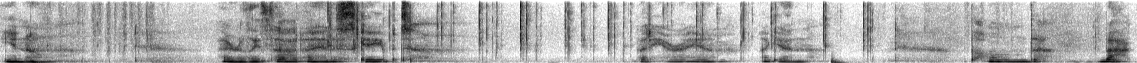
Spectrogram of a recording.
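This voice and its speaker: A woman's voice: mid-range voice, level tone, extremely slow, long pauses, noisy background. A woman voicing a haughty, aggrieved evil pet cat in a whispered ASMR role play, speaking in pompous, formal, disdainful phrases.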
